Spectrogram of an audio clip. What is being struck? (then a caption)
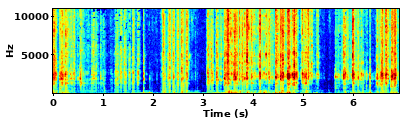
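Aluminum drink can. Fingertips and nails scratch and tap along the body of a purple Monster energy drink can, a standard-size aluminum can held in both hands close to the recorder. The sound is dense, fast scratching with quick tapping thumps, broken by a few short pauses, with dull low knocks under a bright, raspy scrape.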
